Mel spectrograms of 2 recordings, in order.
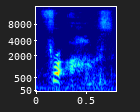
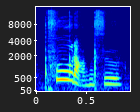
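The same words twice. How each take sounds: First: It begins with the upper teeth on the lower lip. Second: It begins with a closed-lip P sound. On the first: This is the original foreign pronunciation. "이 윗니가 아랫입술을 깨물면서 나는 소리란 말이야" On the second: This is the adapted Korean pronunciation. "우리말 들어와서 어떻게 됐지? 프랑스 이렇게 됐단 말이지"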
